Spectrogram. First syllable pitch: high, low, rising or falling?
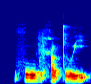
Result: low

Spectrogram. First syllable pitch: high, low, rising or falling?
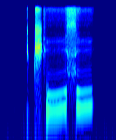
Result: rising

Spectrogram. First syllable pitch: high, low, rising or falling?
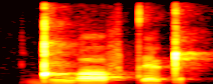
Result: rising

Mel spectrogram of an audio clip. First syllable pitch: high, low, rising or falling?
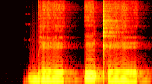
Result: low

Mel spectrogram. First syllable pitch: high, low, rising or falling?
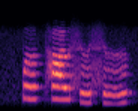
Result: high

